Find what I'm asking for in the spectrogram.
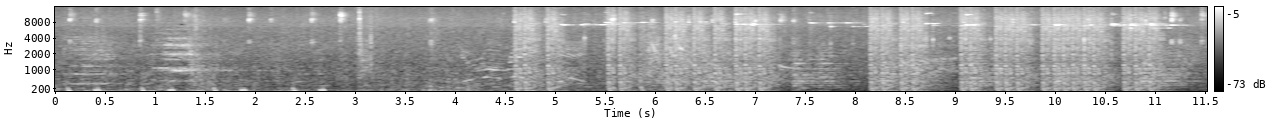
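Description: Bursts of Thompson submachine gun fire with a drum magazine in Mafia II Definitive Edition, rapid clustered shots over a busy game mix with music and background effects, loud and close.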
